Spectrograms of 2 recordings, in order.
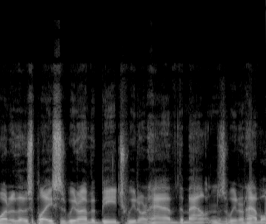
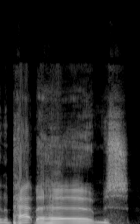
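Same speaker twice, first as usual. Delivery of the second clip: put-on Mid-Atlantic accent; 3 dB louder, slower than usual. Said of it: "that Mid-Atlantic accent".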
